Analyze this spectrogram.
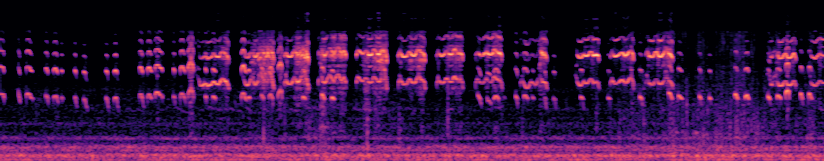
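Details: Young American kestrels scrambling for food, beginning with thin, quiet chipping notes that swell into loud, rapid, overlapping shrill squeals repeated nearly three times per second, with a faint hum behind.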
